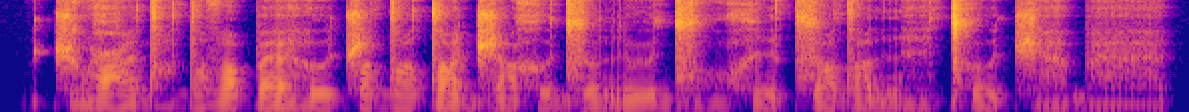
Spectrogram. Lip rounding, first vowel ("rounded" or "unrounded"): rounded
